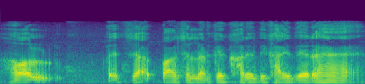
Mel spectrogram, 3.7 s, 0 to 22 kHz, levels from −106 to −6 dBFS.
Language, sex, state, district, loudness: Hindi, male, Bihar, Patna, -18 LUFS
